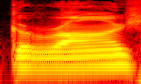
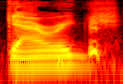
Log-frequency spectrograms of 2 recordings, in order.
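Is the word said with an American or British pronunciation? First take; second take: American; British. First: The word is said with an American pronunciation. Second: The word is said with a British pronunciation. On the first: It is adapted for an American audience. "I even mispronounce some words" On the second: It is the speaker's usual way of saying it. "instead of garage"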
